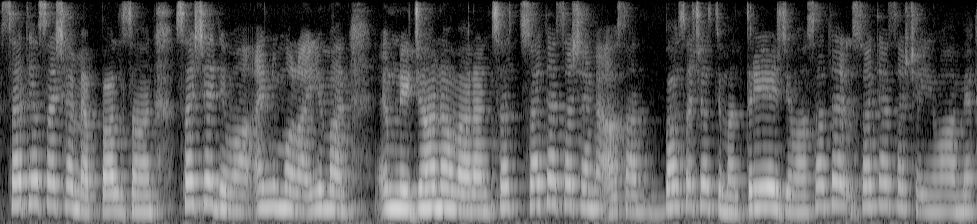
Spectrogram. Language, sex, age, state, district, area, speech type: Kashmiri, other, 30-45, Jammu and Kashmir, Budgam, rural, spontaneous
